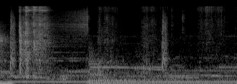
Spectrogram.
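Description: Thin plastic packaging rustling and crinkling as a bread machine's measuring cup and small parts are unwrapped, with a few light clicks, over background music.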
